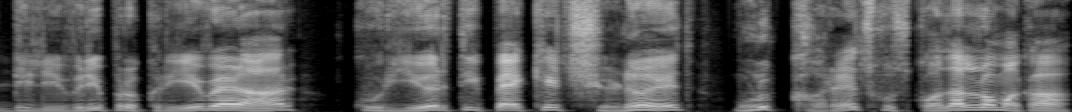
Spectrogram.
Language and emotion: Goan Konkani, fearful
